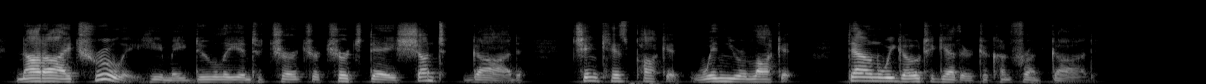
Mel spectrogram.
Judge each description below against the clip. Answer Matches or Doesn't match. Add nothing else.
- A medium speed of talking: Doesn't match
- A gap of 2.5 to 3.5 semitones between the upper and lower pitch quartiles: Doesn't match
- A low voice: Matches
